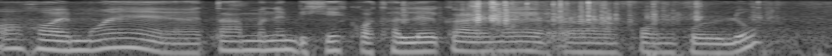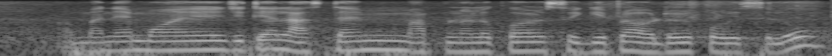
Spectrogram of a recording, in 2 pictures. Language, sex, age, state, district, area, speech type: Assamese, female, 30-45, Assam, Kamrup Metropolitan, urban, spontaneous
